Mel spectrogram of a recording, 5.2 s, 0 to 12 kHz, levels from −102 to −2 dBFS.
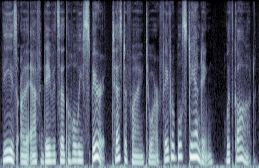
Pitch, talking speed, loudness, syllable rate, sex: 160 Hz, 175 wpm, -17 LUFS, 5.9 syllables/s, female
